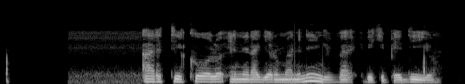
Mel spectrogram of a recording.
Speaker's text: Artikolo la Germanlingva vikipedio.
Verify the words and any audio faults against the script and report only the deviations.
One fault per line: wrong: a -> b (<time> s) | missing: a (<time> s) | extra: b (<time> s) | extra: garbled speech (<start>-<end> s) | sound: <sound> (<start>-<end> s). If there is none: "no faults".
extra: en (2.4 s)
